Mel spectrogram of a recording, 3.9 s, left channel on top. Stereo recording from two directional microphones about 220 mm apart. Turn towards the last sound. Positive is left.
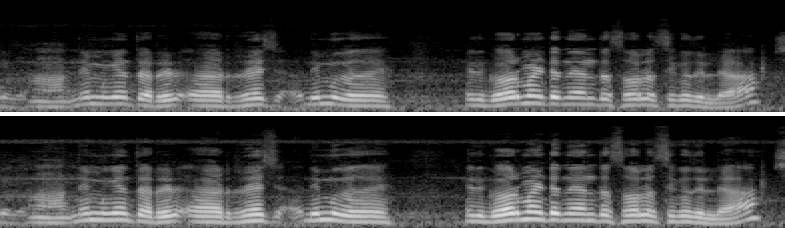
turn(degrees=-50)  # may be behind; listen again after turning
